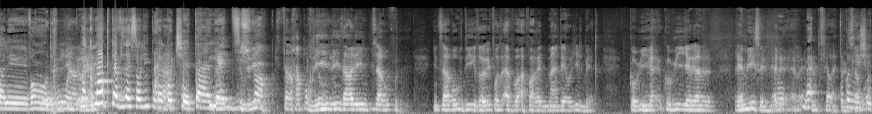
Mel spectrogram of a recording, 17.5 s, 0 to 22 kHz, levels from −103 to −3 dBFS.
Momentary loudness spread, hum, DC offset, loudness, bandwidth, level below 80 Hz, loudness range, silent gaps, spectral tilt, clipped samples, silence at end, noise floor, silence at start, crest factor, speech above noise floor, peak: 14 LU; none; under 0.1%; -15 LUFS; 16.5 kHz; -48 dBFS; 11 LU; none; -6 dB/octave; under 0.1%; 0 s; -49 dBFS; 0 s; 14 dB; 35 dB; 0 dBFS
